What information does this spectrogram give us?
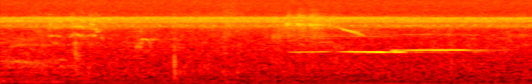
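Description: A Sunbittern gives one long, thin, level whistle lasting over a second, slightly rising at the end, over a steady high buzz of insects.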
